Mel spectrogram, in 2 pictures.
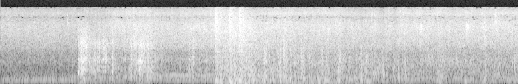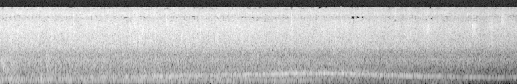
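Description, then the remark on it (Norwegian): Heavy rain pours down steadily in a cyclone, with loud cracks and a deep rumble of thunder early on, followed by a rising and falling low moan of wind through a stormy downpour. “Da kan vi krysse av syklonens øye på bucketlista også.”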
